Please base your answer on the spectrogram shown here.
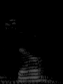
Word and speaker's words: Xcel: Their Celebrity Excel. That's their new ship coming out, and it's spelled XCEL, Celebrity Excel. So she will excel at everything, but it's spelled XCEL, so you don't get it wrong.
